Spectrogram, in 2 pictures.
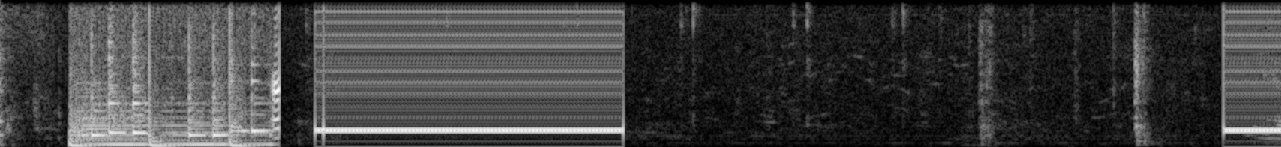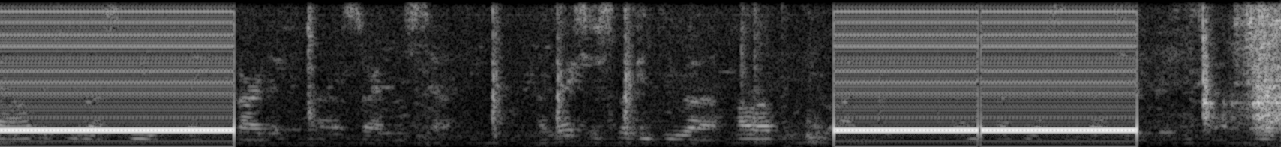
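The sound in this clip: A telephone ringback tone plays while a call is transferred to a bank contact's voicemail: three long, steady tones of about two seconds each, with silent gaps of a few seconds. A short noisy burst comes first, and faint voices sound between the tones.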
